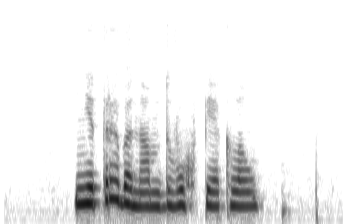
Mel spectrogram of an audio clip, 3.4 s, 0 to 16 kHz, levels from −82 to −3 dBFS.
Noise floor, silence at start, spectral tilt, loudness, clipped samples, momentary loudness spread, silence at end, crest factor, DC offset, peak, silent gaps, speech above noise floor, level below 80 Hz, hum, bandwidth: -71 dBFS; 0.75 s; -11 dB/octave; -20 LUFS; under 0.1%; 9 LU; 0.85 s; 16 dB; under 0.1%; -6 dBFS; none; 52 dB; -62 dBFS; none; 3.6 kHz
